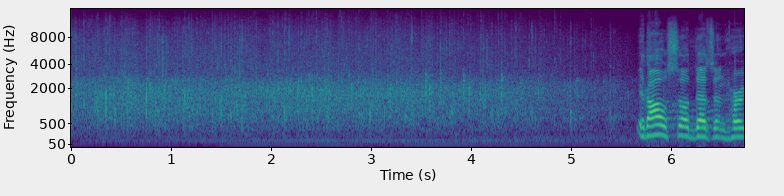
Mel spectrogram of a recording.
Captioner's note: applause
